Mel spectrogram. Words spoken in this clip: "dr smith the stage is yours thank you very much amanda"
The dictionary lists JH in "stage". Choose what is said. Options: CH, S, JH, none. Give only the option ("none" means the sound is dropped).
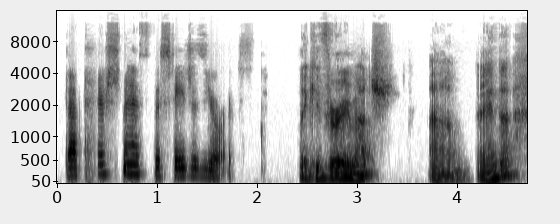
JH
